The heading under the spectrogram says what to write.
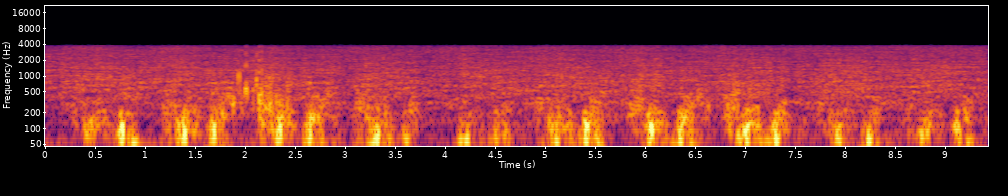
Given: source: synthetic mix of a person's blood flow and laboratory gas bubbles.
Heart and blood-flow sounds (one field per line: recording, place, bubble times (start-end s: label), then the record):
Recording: Doppler ultrasound of blood flow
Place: precordium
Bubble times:
1.85-2.46 s: bubbles
From the record:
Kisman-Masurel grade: 212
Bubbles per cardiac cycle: several, 3 to 8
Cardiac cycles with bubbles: 1 to 10%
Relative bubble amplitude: moderate (0.250 to 0.450)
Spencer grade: 1 (occasional bubble signal discernible with the cardiac motion signal, with majority of cardiac periods free of bubbles)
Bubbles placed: anywhere in the cardiac cycle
